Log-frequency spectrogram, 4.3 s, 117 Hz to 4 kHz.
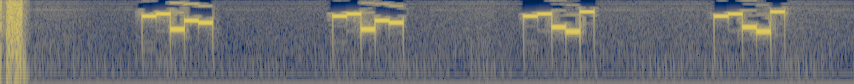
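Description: Five-tone selective call (ZVEI), heard as quick runs of five tones, tones of about 70 ms. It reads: 89265 89265 89310 89310
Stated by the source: ZVEI five-tone call 89108 received on SDR, from the Feuerwehr Orlamünde (fire brigade) audio server.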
